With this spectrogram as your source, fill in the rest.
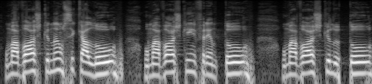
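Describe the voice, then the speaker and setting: A man's fairly high voice at a very slow pace, dry and close with no echo. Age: 70s. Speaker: candomblé elder and activist. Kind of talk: ceremonial speech.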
